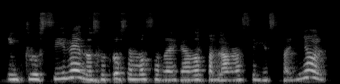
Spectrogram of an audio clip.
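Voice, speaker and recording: A woman teaching an English class, repeating each phrase slowly in English and then giving it in Spanish, with an Ecuadorian accent. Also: a little high, low-quality recording. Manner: slow repetitive drilling of words, switching between English and Spanish. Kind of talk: bilingual online class.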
